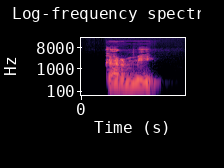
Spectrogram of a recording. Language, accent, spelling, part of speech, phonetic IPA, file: Catalan, Valencia, carmí, adjective / noun, [kaɾˈmi], LL-Q7026 (cat)-carmí.wav
- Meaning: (adjective) carmine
